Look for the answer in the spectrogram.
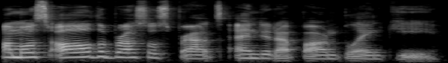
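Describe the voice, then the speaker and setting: A woman reading a picture book aloud to children in an expressive way, pausing to ask them simple questions. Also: mid-range voice, creaky. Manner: expressive, child-directed delivery. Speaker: children's storytime reader, mother.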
